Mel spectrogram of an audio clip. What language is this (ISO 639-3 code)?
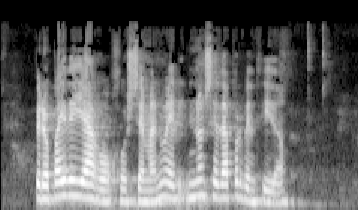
glg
